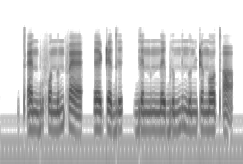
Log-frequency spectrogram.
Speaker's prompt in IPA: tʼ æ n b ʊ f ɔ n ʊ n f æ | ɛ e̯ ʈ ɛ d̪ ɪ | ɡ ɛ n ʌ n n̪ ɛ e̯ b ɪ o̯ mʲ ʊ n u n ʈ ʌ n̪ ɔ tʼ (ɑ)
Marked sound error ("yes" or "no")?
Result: no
